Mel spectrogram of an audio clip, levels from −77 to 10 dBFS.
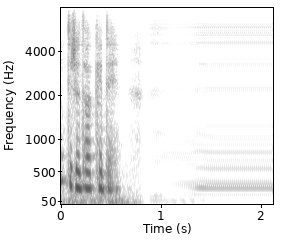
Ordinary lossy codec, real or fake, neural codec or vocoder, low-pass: none; fake; codec, 16 kHz, about 1 kbps, DyCAST, with the encoder's durations; none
